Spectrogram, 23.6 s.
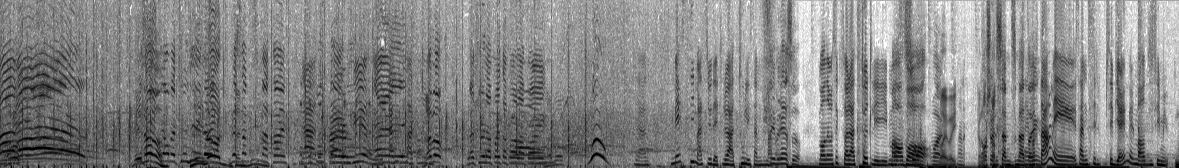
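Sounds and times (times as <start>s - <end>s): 
crowd audience applause: 0.0s - 15.7s
laughter: 2.6s - 11.3s, 18.1s - 21.2s
speech: 4.0s - 23.5s.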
